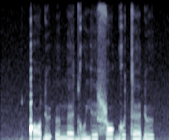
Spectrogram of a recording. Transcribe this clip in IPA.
ǃ ɔ˨˩ ɗ y˦ ʔ ʏ˨˩ ŋ ɛ˨˩ d u˧˩˧ j e˨˩ ɬ ɔ˦ ɡ ʊ˨˦ t ɛ˨˦ ɗ ʏ˦

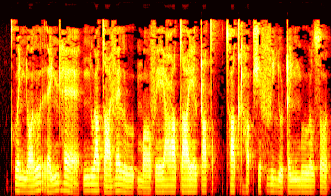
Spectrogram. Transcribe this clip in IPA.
kʷʰ a ɲ ɔ l u r ɛ ɲ ɖʱ ɛː | ɲ uː tˤ e v ɛ l uː ʔ m ɔ f eː ʕ o tˤ eː l ʈ ɔ tˤ | tʰ o tˤ ɖʱ ɔ ʔ ʃ e f v i ʎ u ʈ ɤ ɲ m uː l sˤ u

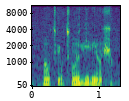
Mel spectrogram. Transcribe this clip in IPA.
õ w t͡sʼ y w t͡sʼ ũ l vʲ ɑ vʲ õ ʃ

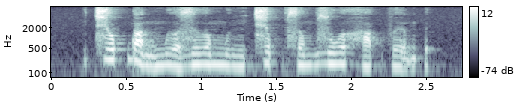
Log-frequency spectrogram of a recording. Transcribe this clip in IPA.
t͡ɕ əː˦˥ p̚ ɗ a̰˧˨ n m ɨ˧˩ ə̯ z ɨ˧ ə̯ m ɨ˨˩ ŋ t͡ɕ ə˦˥ p̚ s ə˨˦ m z u˧ ə̯ h a˨˩ k̚ f ḛ˧˨ m ʔ

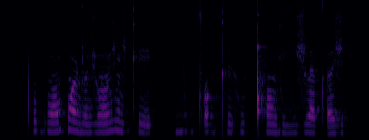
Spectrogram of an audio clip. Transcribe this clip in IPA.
pʰ o ɡ β ɔ̃ p ɔ̃ ɖ ɔ̃ ʒ l ɔ̃ ʒ ã ʒ kʰ e | j u ɡ tʼ ɔ ɡ kʰ ɘ x u ǃʰ ɔ̃ ɡ e ɣ i ʒ l a tʼ ɐ ʒ

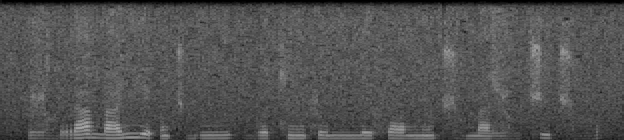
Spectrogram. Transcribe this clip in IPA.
ɮ ɔ̤ r a m a ɲ e ʔ õ t͡ʃ b ɨ | b o t͡s ũ ɬ u nː e f ɔ ŋ ũ t͡ʃ ɔ̤ m a ɮ o̤ t͡ʃ i t͡ʃ ɔ̤

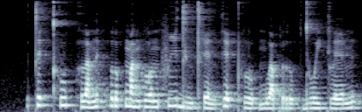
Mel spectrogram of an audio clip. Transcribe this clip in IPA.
t e˥˩ k̚ tʰ uː˥˩ p̚ h ɯ˧ a̯ n e˦˥ k̚ r o˦˥ k̚ m a˧ ŋ p l o˧ n f iː˥˩ d i˩˦ n tʰ e˩˦ n k e˥˩ ʔ pʰ l u˨˩ ʔ m u˨˩ a̯ p r u˨˩ k̚ d uː˧ j k l e˦˥ n

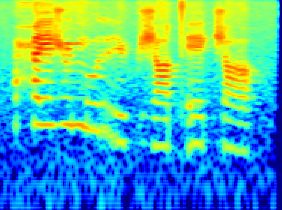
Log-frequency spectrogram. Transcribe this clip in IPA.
ħ e˦ ʒ y˦ m u˦ r y˨ k ʒ ɑ˨ tʼ e˨ t͡ʃ ɑ˨

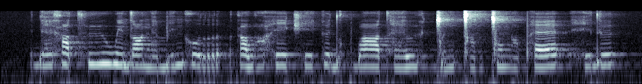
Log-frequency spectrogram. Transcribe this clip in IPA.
ɡ æ̤ x ɑ t͡sʰ ʉː w ẽ d ɑː ŋ æ̤ b e̤ ŋ x o r | k ɑ w ɑ̤ h eː t͡ʃʰ e̤ k ø d o̤ k b ɑː tʰ æ̤ v ʉ x ɡ͡ǀ ø ŋ ǀ ɑ̤ d ǀ õ ŋ ɑ̤ pʰ æ | h e̤ d ø

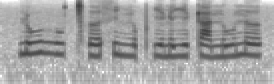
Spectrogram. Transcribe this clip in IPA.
ɳ u ɦ u ǀʰ ə s i ŋ ə pʰ i ɳ i ʈ a n u n ə

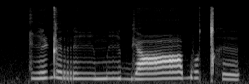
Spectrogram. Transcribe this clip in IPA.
k i ɖ ɪ r iː m iː bʲ ɑː b ʊ ǀʰ ɪ

